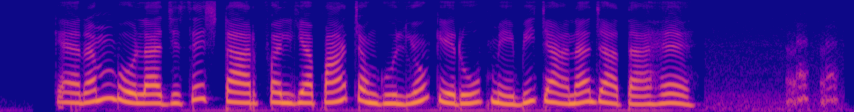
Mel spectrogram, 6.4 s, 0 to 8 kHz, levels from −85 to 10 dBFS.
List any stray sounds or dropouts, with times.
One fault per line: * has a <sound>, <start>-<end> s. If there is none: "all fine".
* has a laugh, 5.9-6.3 s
